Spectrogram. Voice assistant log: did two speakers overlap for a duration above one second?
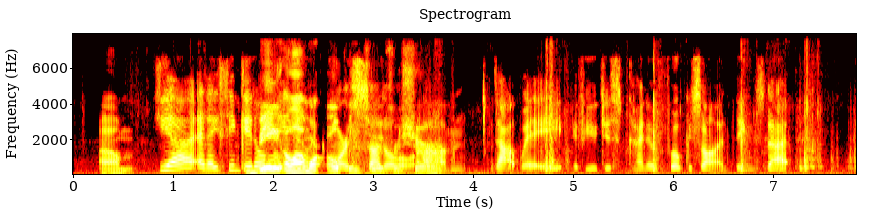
Yes, from 1.7 s

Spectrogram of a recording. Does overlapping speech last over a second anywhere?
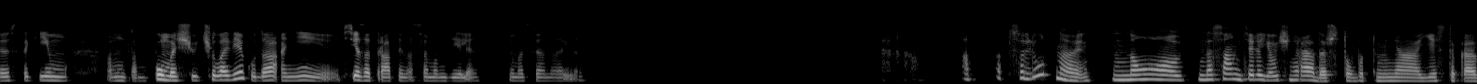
No

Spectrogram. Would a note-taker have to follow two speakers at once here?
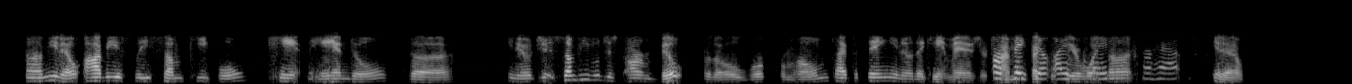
Yes, from 9.9 s

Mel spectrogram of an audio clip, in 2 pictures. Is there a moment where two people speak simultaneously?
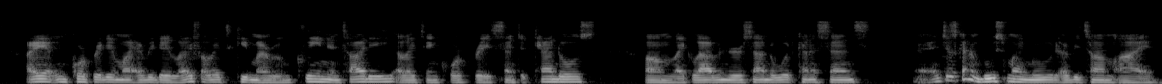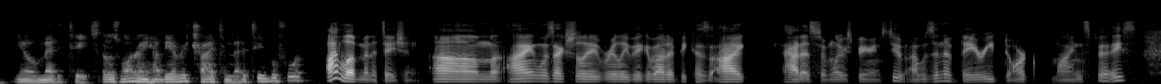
No

